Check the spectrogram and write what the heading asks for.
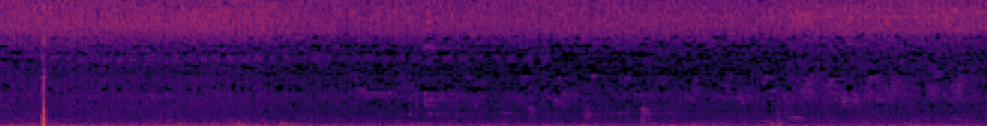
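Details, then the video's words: An Indian cicada (Huechys incarnata testacea) gives a steady, very high-pitched shrill that holds without a break. "Indian Cicada shrilling sound (Huechys incarnata testacea)"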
